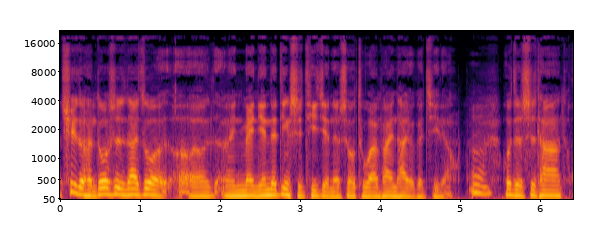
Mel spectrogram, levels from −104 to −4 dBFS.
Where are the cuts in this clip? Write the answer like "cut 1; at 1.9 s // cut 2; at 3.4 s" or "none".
none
